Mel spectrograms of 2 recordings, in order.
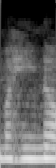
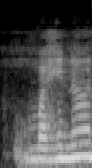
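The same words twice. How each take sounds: First: महीना with long "hee"; correct pronunciation. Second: महीना with short "hi"; wrong pronunciation. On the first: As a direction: stretch the ee of महीना. (महीना में "ही" लंबा बोलें) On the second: (महीना में "हि" छोटा बोलें) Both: Shown as a demonstration. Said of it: "महीना होता है".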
